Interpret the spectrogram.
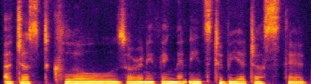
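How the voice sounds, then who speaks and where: A woman reading a scripted guided meditation in a calm, soothing, unhurried manner with long pauses. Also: low voice, no room sound, poor audio.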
